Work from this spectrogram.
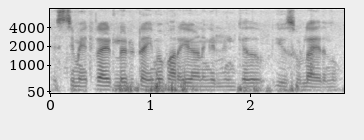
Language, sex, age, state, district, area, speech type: Malayalam, male, 45-60, Kerala, Wayanad, rural, spontaneous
